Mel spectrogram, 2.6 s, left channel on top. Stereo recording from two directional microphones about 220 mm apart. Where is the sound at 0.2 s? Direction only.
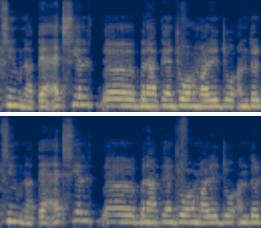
30° left (ahead or behind).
